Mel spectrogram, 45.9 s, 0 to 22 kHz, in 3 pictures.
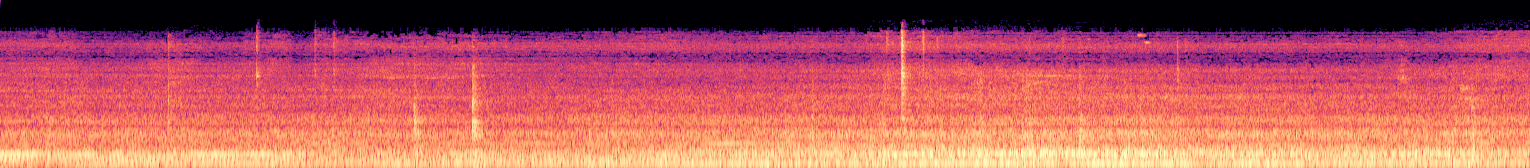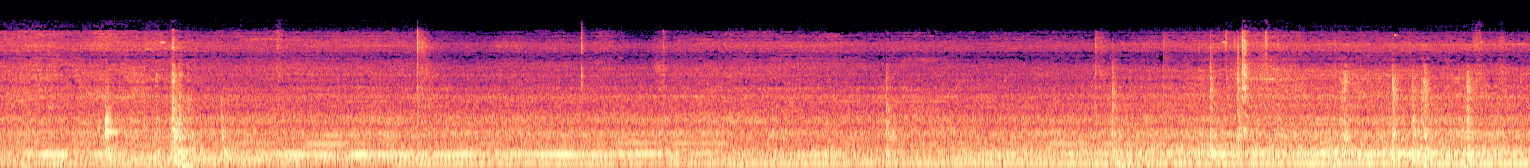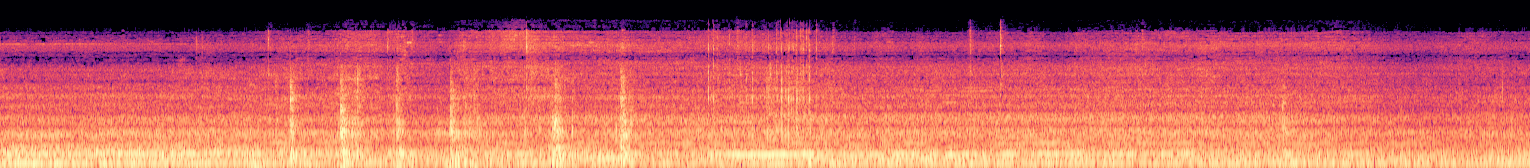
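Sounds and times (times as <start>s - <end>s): diesel engine working: 0.0s - 45.9s.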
